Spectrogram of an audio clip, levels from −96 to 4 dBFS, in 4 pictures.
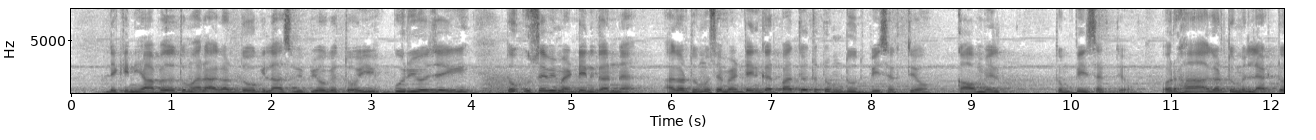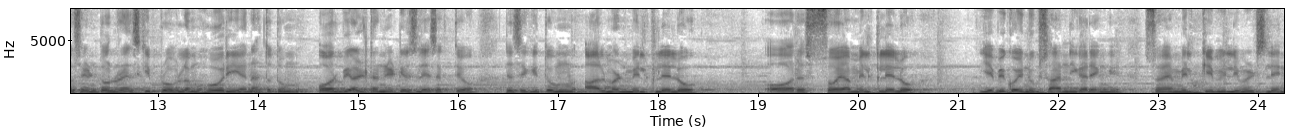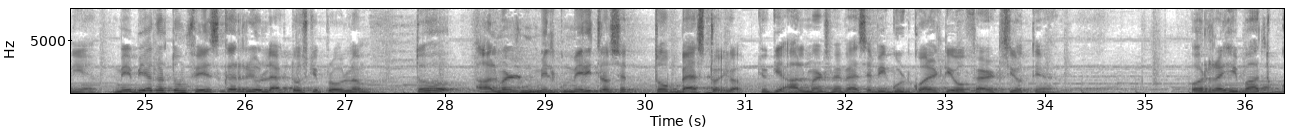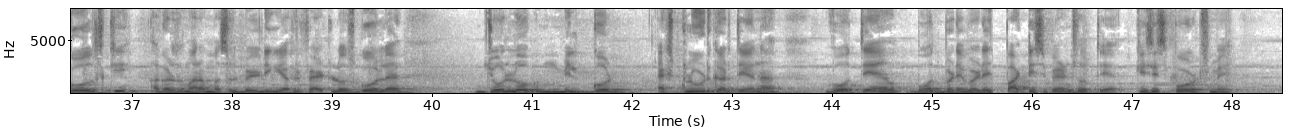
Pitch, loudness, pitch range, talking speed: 125 Hz, -28 LUFS, 115-135 Hz, 190 wpm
